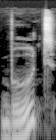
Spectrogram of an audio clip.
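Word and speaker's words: Boutte: played again by Denise boot I looked up the pronunciation it seems to be boots it's French Eduardo Dorado senior Bruce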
